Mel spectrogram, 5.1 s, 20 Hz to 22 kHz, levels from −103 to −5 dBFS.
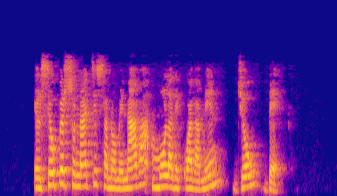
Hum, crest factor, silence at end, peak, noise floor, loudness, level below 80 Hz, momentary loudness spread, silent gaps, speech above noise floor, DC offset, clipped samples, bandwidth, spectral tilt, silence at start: none; 16 dB; 0.85 s; -2 dBFS; -87 dBFS; -18 LUFS; -62 dBFS; 7 LU; none; 70 dB; under 0.1%; under 0.1%; 7 kHz; -6 dB/octave; 0.5 s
